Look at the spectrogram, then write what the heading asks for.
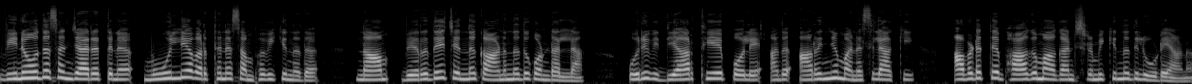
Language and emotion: Malayalam, neutral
